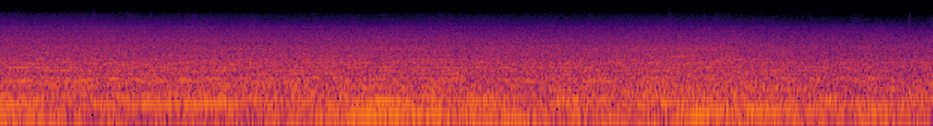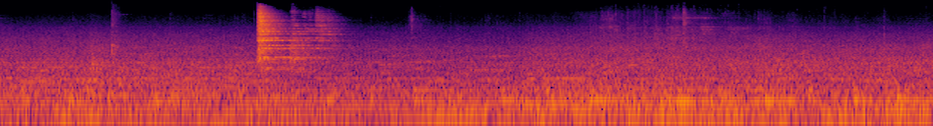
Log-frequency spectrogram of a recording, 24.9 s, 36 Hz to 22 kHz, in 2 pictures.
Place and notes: zeitraumexit, Mannheim - Kazimir Malevich, eight red rectangles
street cleaning machine, poor dog, 11 in the morning and they drink to life
Mannheim, Germany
